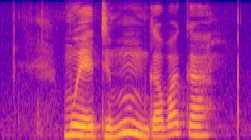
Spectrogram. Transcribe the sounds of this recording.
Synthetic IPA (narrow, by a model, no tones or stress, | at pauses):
mʊɦed̥im̩kʼaβakʼa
